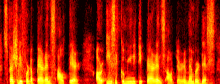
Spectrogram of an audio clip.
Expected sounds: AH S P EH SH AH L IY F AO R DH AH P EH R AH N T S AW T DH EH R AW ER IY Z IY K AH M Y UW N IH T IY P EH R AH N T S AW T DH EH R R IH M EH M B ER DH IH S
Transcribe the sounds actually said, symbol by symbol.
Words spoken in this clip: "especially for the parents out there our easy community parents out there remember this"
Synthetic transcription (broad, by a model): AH S P EH SH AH L IY F AO R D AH P EH R AH N T S AW T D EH R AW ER IY S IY K AH M Y UW N IH T IY P EH R AH N T S AW T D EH R R IH M EH M B ER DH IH S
